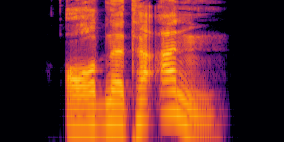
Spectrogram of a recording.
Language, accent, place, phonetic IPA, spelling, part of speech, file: German, Germany, Berlin, [ˌɔʁdnətə ˈan], ordnete an, verb, De-ordnete an.ogg
- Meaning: inflection of anordnen: 1. first/third-person singular preterite 2. first/third-person singular subjunctive II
